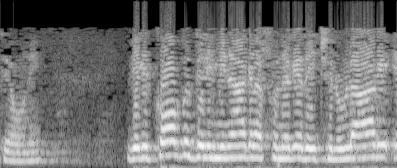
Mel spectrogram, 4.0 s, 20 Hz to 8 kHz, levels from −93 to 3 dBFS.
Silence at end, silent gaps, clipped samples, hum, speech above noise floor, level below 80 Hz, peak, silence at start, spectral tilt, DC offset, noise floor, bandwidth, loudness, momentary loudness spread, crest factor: 0 s; none; 3%; none; 31 dB; -40 dBFS; 0 dBFS; 0 s; -7.5 dB/octave; under 0.1%; -37 dBFS; 8 kHz; -6 LUFS; 10 LU; 8 dB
